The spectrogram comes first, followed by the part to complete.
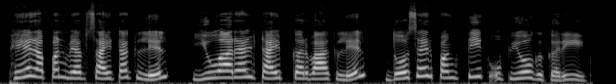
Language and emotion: Maithili, neutral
